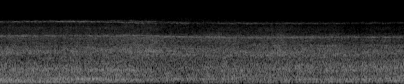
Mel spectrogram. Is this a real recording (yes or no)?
yes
